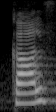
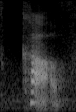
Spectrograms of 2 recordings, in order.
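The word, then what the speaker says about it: calf: Silent letters होते हैं तो एल is silent after the wall, L silent होगा। अगर वॉल क्या आता है इसके बाद में, ए, ओ या फिर यू, तीन वॉयल्स आएंगे तो एल क्या हो जाएगा, साइलेंट हो जाएगा। जैसे कि काल्फ होता है, नहीं, इट्स काफ।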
